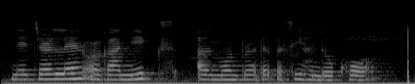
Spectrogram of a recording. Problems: low volume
